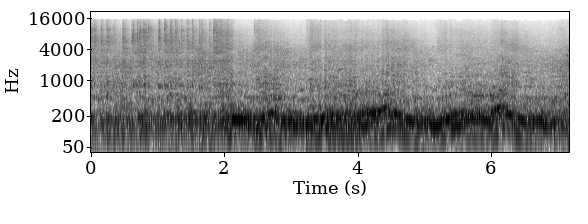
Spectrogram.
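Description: A drag race car's engine idling, revved up and back down twice, about four and six seconds in.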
